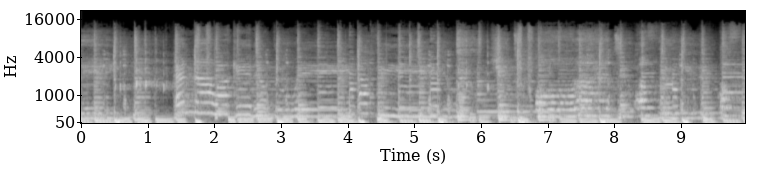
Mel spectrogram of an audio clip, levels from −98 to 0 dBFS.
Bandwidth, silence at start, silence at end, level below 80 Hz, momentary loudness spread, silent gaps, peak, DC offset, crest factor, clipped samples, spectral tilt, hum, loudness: 13.5 kHz; 0 s; 0 s; -18 dBFS; 3 LU; none; 0 dBFS; under 0.1%; 14 dB; under 0.1%; -5 dB/octave; none; -15 LUFS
